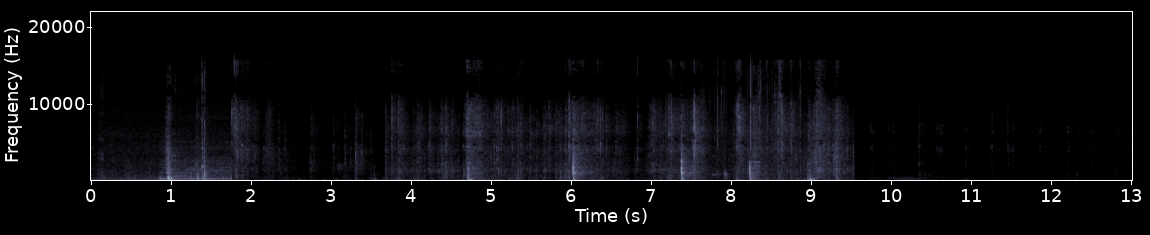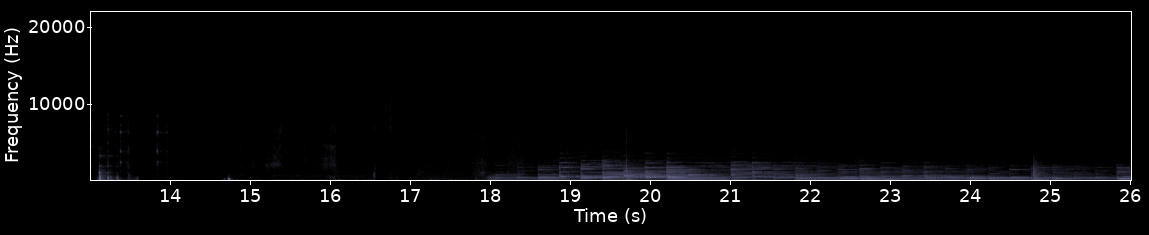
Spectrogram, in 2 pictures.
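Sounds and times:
paper rustling: 1.8s - 13.2s
knife scrape: 7.4s - 16.6s.

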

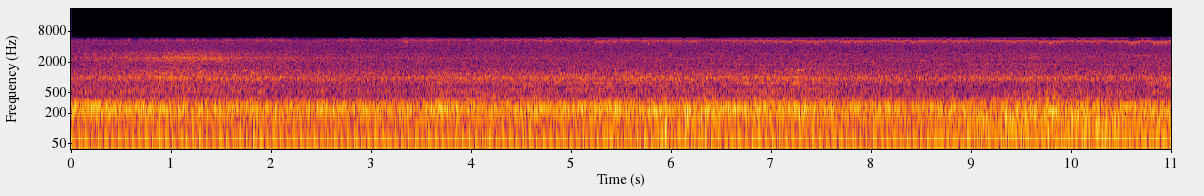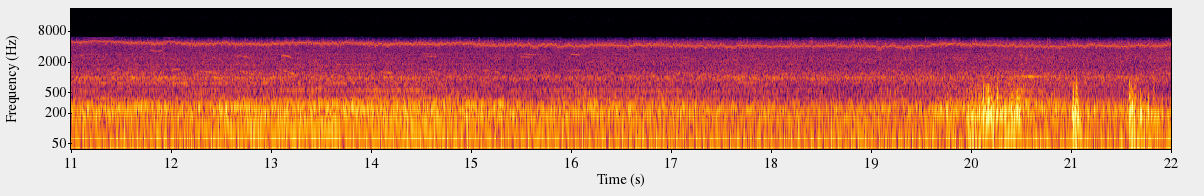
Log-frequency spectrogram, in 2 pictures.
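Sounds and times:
low hum: 0.0s - 22.0s
thin high-pitched whine: 0.0s - 22.0s.

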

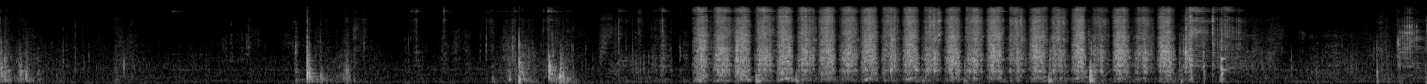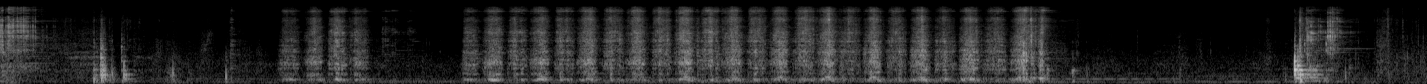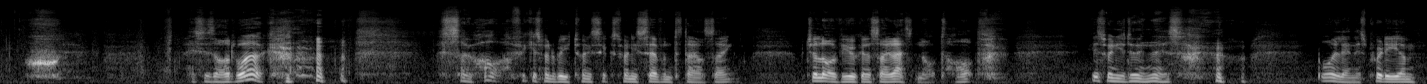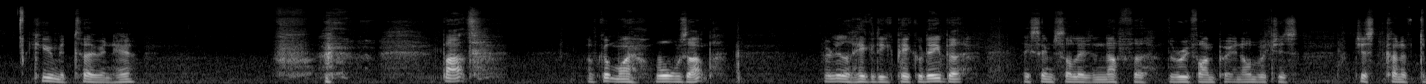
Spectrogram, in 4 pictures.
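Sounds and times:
saw cutting wood: 6.8s - 12.2s, 17.0s - 18.3s, 18.9s - 25.0s
wooden poles knocking: 27.2s - 27.8s.

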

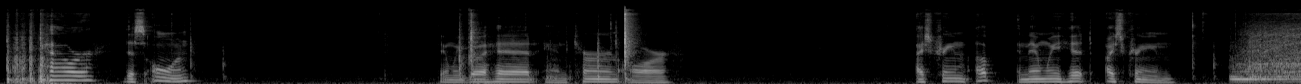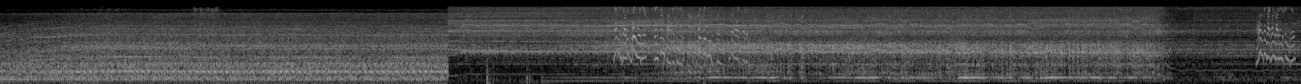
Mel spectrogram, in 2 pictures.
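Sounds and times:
ice cream maker motor whine: 12.3s - 26.0s
squeaky chirps: 19.1s - 20.5s, 25.6s - 26.0s.

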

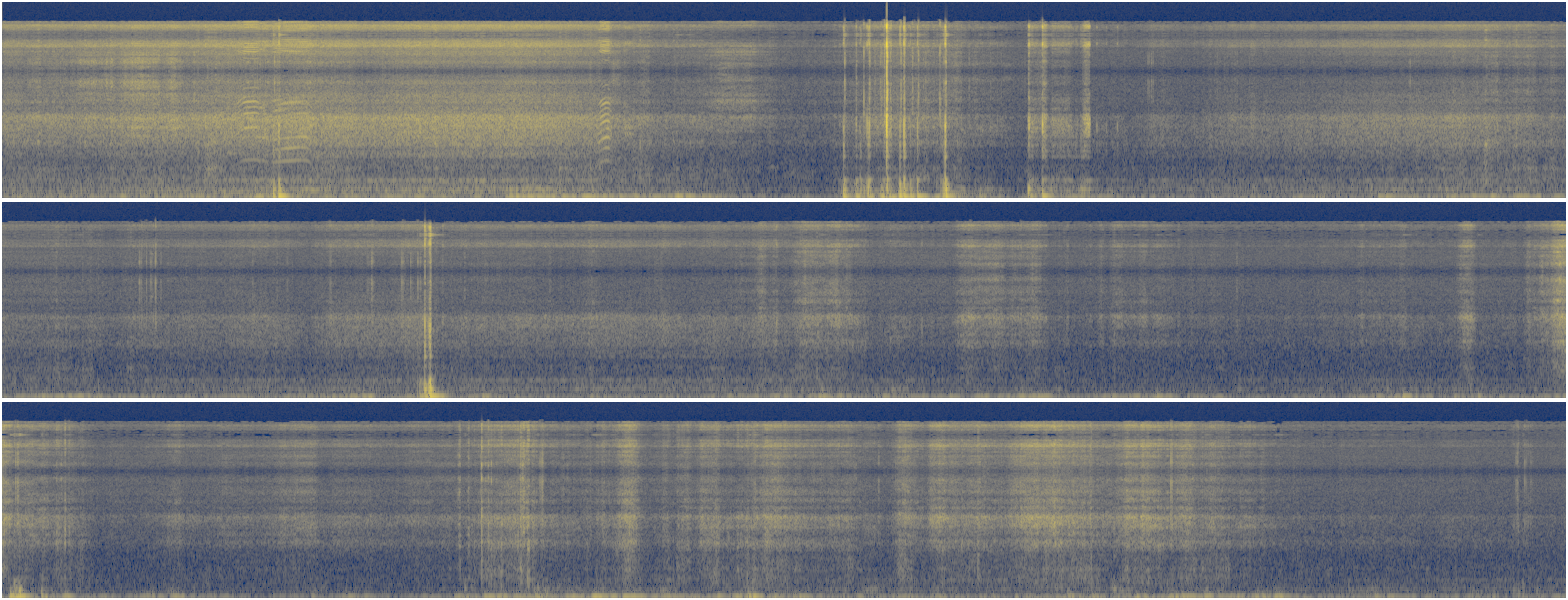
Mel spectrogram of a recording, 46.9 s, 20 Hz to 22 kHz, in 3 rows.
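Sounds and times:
snowboard scraping over snow: 0.0s - 7.8s, 29.1s - 46.0s.

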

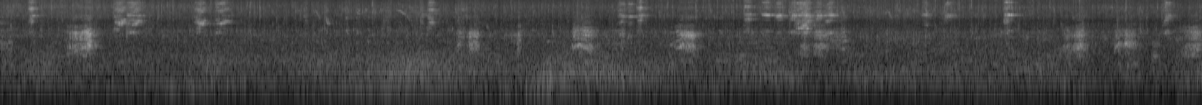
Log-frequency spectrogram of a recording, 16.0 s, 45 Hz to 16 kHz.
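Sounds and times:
macaws squawking: 7.6s - 8.0s.

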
